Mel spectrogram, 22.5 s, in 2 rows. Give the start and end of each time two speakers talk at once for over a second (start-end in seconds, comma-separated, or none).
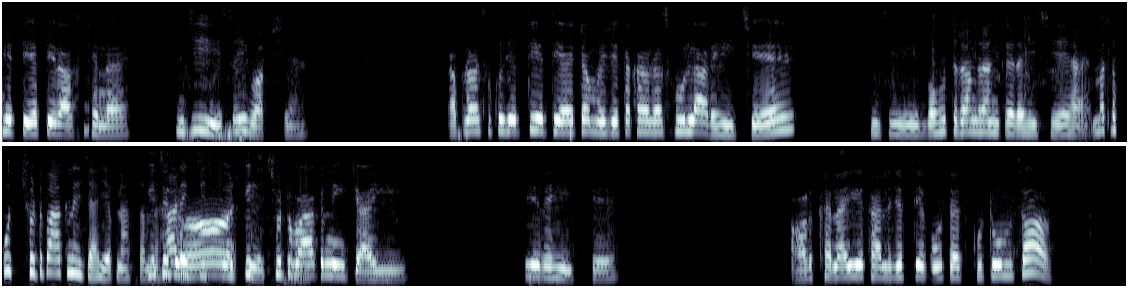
12.7-14.3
